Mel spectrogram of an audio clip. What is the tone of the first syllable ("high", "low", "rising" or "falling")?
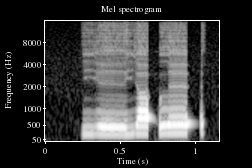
low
